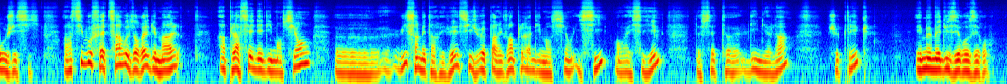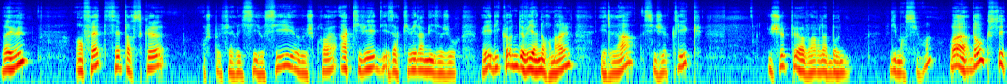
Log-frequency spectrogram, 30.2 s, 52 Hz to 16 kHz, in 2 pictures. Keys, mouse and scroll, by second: 6.2 right click, 8.3 click, 9.8-10.1 scroll up 1, 11.4 click, 13.1 click, 15.8 click, 17.3 click, 17.8 right click, 21.2 click, 24.8 click, 26.3 click.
